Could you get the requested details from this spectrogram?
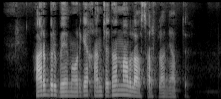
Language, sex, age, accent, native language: Uzbek, male, 18-24, Farg'ona, Tajik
